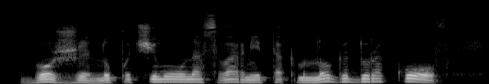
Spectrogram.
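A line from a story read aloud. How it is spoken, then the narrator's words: Barely audible sigh. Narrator (Russian): еле слышно вздохнул подполковник Сиротин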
